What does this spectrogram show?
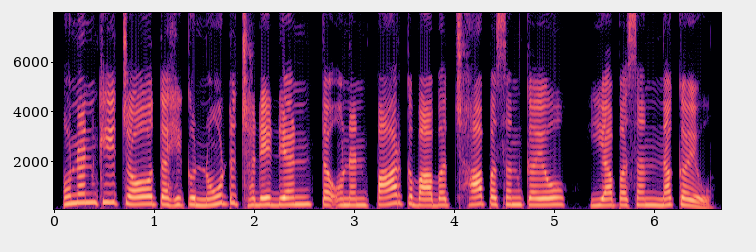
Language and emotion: Sindhi, neutral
